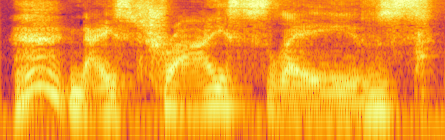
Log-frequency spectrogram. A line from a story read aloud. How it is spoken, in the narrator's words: he rasped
